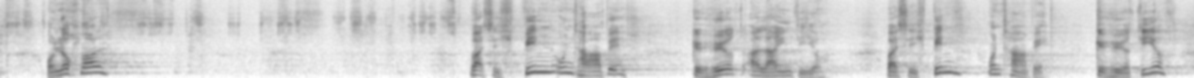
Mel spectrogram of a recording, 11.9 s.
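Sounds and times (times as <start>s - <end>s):
speech: 0.5s - 1.2s, 4.7s - 11.8s
writing a word on a board: 1.0s - 4.7s.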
